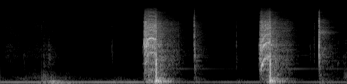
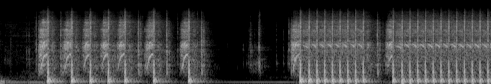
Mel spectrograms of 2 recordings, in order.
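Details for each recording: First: Brand-new JG SIG 552 airsoft AEG on a 7.4V LiPo, two single shots with a harsh screeching grind of gears over room hum; an incorrectly shimmed gearbox, fixed by reshimming with no new parts. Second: JG Sig 552 airsoft AEG on a 7.4 V LiPo, after shimming the gearbox and a full service (it screeched badly new out of the box): crisp single shots, then even full-auto bursts around fifteen cycles a second, a healthy gearbox.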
